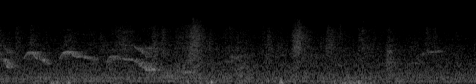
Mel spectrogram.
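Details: Mixed-breed puppy aged 35 days whimpering: a run of thin, high whines that slide downward in pitch, several in the first two seconds, then a fainter rising whine near the end over a steady low background hiss.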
